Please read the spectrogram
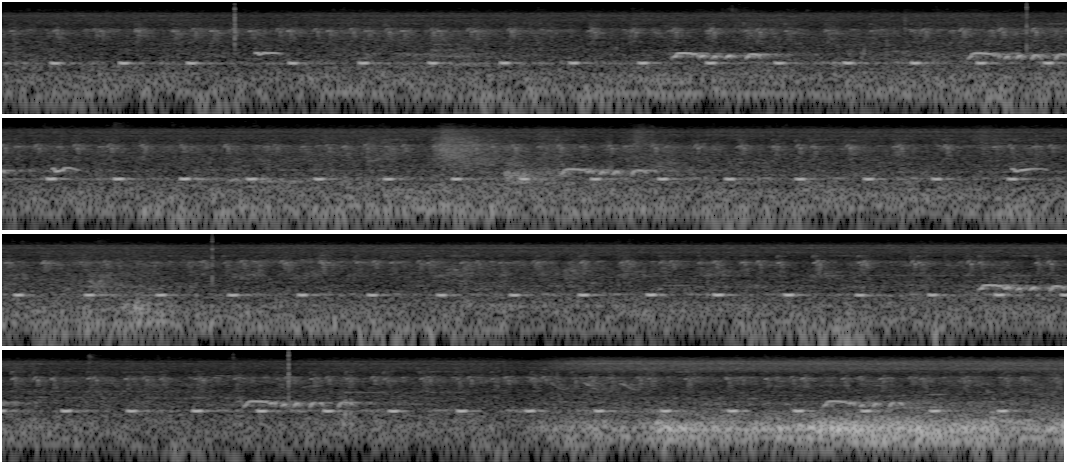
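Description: Birds calling: one bird repeats a single short note evenly about twice a second throughout, while short chirps come every few seconds, over a steady high insect buzz.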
